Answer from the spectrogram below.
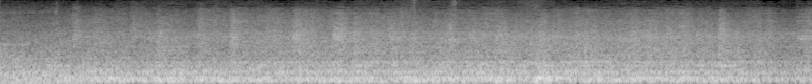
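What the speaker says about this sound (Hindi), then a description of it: "कोलकाता की शान और पहचान एक ट्राम भी है" A Kolkata tram rumbles along its tracks with a continuous low clattering roll, close and steady throughout, with faint background voices.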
